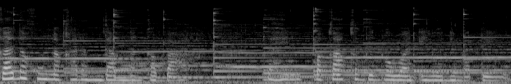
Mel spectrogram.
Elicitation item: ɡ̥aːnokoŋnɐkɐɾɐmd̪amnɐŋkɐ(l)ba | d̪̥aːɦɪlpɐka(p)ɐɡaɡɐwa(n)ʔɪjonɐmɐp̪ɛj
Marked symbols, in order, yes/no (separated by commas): no, no, yes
